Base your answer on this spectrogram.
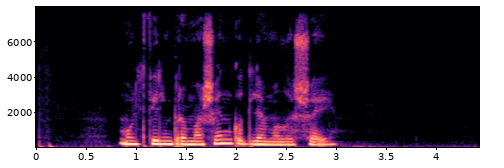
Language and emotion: Russian, neutral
